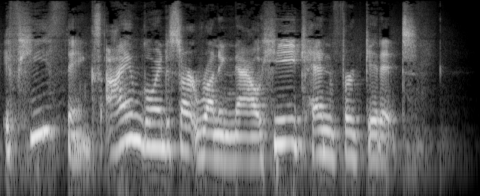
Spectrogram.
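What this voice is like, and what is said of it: Angry voice. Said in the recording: “in this angry voice”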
